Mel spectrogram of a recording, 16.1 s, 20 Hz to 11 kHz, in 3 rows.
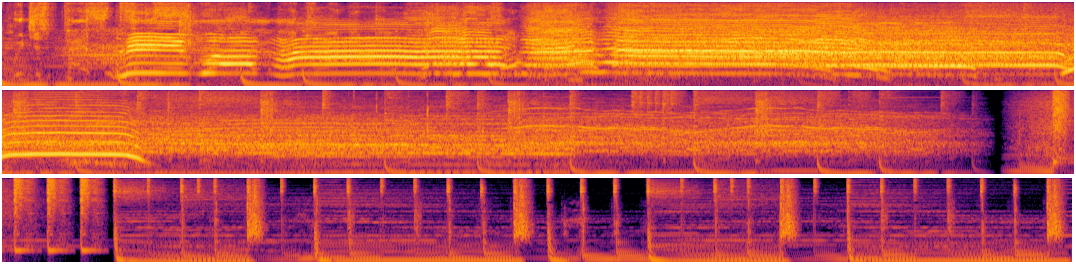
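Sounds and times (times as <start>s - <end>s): concert crowd cheering: 0.5s - 10.3s.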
